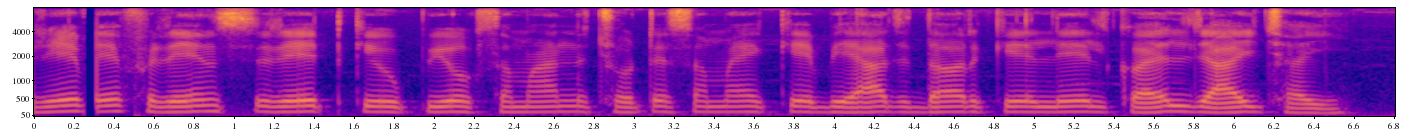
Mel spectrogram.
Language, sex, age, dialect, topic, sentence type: Magahi, male, 18-24, Western, banking, statement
